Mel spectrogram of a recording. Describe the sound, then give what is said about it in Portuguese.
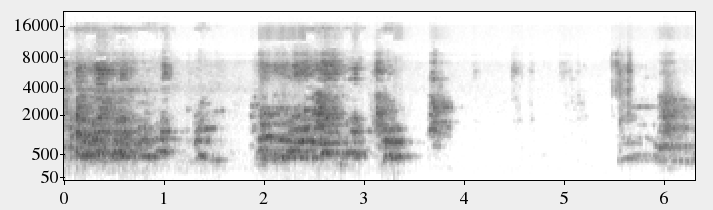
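Several neighborhood dogs along the street bark and yelp at a garbage truck in frantic, overlapping bursts, loud, with a short pause before the barking starts up again. “Caminhão do lixo, a cachorrada da rua inteira surta, não tem outra.”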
